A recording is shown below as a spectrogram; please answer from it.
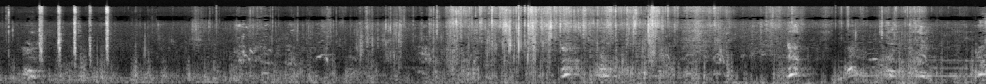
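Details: Eight-week-old Bernese Mountain Dog puppy, a black male from the Colline d'Eole litter: faint whimpering with a few short high yips near the end over steady background rustle and clatter.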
